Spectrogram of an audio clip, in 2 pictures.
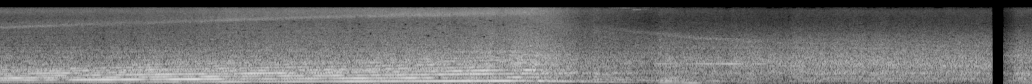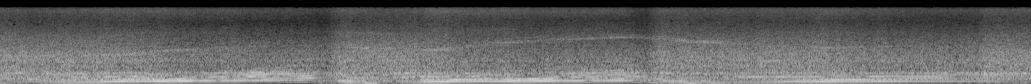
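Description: A car engine roars loudly at high revs, rising and then dropping back.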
